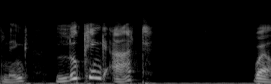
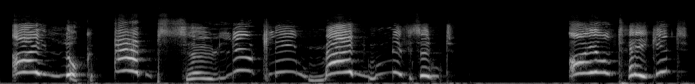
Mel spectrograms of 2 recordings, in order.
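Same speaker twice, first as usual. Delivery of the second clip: haughty grand lady; 6 dB louder than usual. Acted. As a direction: savour every word like a vain lady. Miss Splendid admiring herself.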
